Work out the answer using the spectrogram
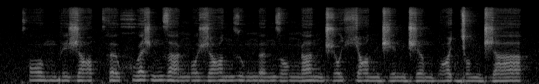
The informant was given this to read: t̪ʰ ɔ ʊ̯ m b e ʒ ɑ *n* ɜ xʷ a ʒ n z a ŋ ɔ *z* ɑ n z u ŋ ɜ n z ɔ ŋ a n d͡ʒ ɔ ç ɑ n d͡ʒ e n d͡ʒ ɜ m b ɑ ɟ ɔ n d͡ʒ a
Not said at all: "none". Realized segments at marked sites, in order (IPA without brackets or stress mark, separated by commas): t̪ʰ, ʒ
